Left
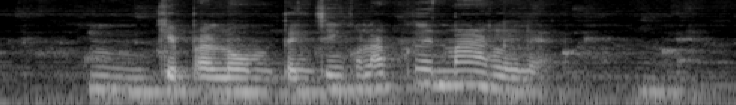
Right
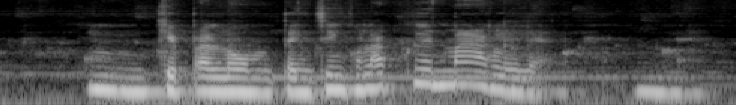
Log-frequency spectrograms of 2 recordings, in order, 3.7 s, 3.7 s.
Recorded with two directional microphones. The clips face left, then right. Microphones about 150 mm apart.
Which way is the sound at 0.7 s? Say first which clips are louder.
Right 4 dB; 20° right (ahead or behind).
